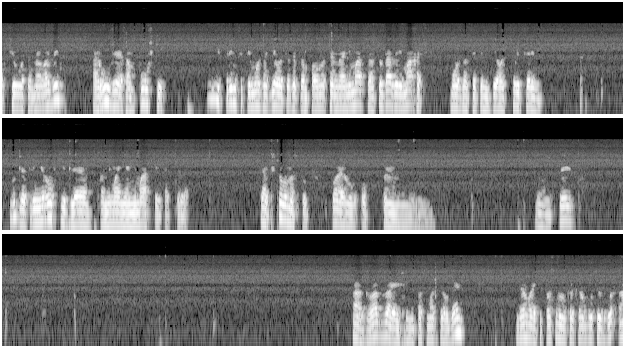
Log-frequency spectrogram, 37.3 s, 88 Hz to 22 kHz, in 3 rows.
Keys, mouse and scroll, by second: 1.1-1.9 middle drag, 4.7-5.2 middle drag, 6.1-6.4 shift+middle drag, 6.8-7.3 middle drag, 11.9-12.7 middle drag, 14.3 middle click, 15.8 middle click, 17.8-22.9 drag, 23.9 middle click, 28.9-32.4 middle drag, 33.3 KP_1, 35.7 click, 37.1-37.2 drag.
